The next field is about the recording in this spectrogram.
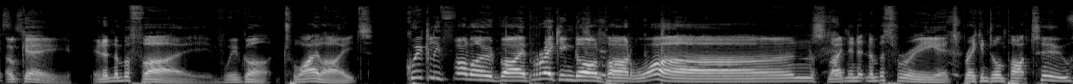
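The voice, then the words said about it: Crisp announcer presenter voice. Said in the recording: “my announcer voice ... crisp a presenter voice”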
